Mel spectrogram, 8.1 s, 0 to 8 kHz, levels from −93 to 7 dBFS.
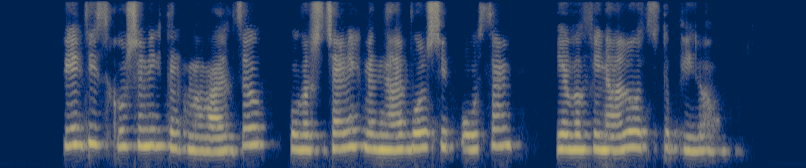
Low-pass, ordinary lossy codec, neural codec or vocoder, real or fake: none; none; codec, 16 kHz, 2 kbps, FreqCodec, smaller model; fake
